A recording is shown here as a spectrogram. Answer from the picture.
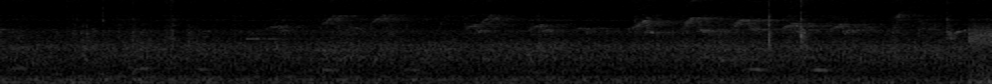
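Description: Small birds chirping, a run of short high chirps starting about two seconds in, over a steady low background hum.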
